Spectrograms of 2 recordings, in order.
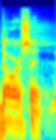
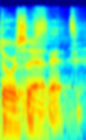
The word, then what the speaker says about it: Dorsett: And so you were like, guys, my name is not Dorsett. My name is Dorsett.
